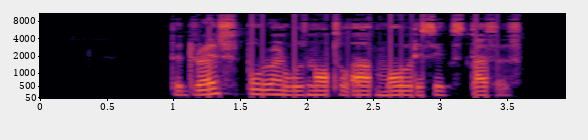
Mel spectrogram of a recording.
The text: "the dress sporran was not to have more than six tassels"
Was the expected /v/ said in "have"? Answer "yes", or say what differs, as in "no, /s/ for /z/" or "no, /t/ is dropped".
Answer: no, /p/ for /v/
